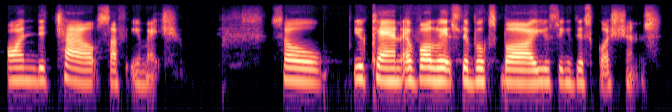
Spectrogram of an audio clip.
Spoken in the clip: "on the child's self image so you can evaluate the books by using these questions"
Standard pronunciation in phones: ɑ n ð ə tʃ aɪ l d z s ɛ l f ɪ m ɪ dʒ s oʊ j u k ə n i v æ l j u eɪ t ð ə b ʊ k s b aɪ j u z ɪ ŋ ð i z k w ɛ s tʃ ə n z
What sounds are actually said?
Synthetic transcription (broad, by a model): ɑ n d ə tʃ aɪ l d s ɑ f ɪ m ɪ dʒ s oʊ j u k ə n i v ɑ l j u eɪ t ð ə b ʊ k s b aɪ j u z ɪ ŋ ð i s k w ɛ s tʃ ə n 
